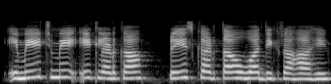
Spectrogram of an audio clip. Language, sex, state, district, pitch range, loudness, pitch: Hindi, female, Uttar Pradesh, Etah, 275-300 Hz, -12 LUFS, 285 Hz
